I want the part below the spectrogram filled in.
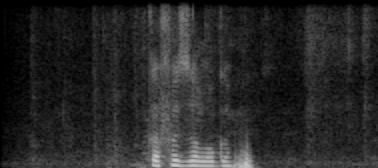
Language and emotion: Russian, neutral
